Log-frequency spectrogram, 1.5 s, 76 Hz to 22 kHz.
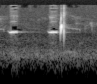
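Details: Chinspot Batis foraging in tall Acacia trees, part of a small calling group; two loud, level whistled notes roughly 0.6 seconds apart, the second cut off by a brief harsh chip.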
